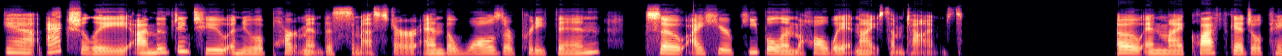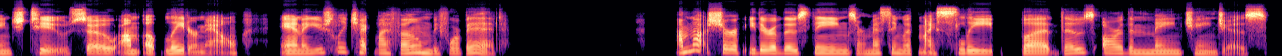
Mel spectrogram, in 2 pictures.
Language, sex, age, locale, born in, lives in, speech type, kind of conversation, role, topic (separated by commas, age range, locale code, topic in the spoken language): English, female, 50-54, en-US, United States, United States, read, expert-assistant, asker, What causes persistent fatigue despite adequate sleep?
